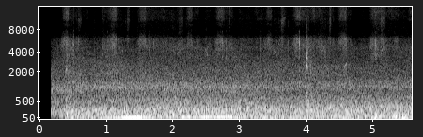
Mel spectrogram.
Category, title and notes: Soundscapes > Urban
car sound 5
Car, passing, studded, tires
